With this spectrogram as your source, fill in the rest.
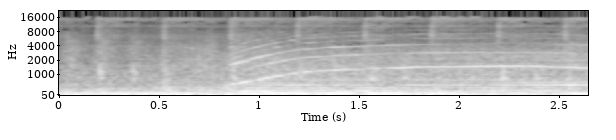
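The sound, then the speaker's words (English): A police car's siren swoops upward and holds a loud, steady wail over a constant low rumble of engine and road noise as the car speeds up and passes another car, its blue and red lights flashing. “a cop car passes him going the opposite direction on the other side of a median”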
